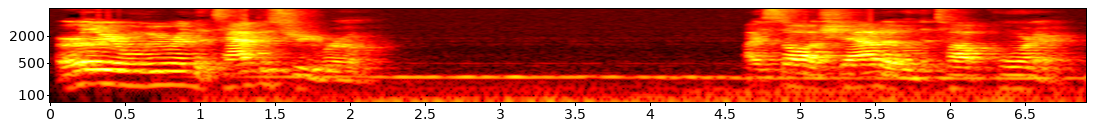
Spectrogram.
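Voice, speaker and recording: A man's voice: a little high, measured pace, bright, forceful tone, slight background noise. A man investigating the paranormal in a vlog, putting questions to spirits in an old hall. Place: large echoey indoor room of old hall. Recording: echoey room, distant mic, music underneath.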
